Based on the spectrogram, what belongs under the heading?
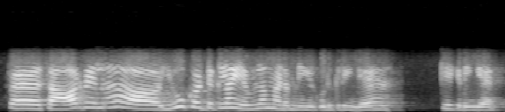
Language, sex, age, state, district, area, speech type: Tamil, female, 30-45, Tamil Nadu, Salem, rural, conversation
